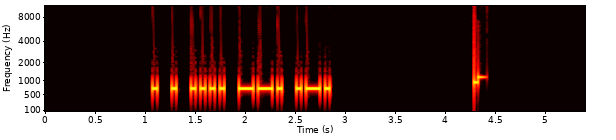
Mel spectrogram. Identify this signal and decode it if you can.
Morse code, heard as a keyed tone, about 25 wpm, 700 Hz. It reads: EEHGR
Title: Code Groups - 5 Letters - 25wpm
